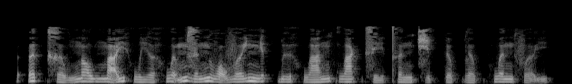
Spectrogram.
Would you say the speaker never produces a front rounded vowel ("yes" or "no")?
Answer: yes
